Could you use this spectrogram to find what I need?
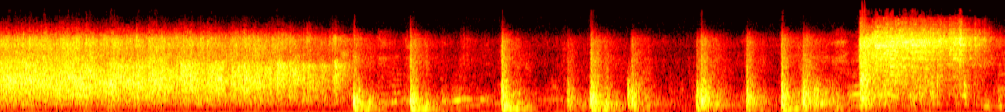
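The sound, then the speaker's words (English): A hall mirror slips from a hand and shatters in a long, loud crash of breaking glass, followed by a rapid series of sharp clinks and thuds as pieces hit the floor, then a final burst of broad noise. “I was just cleaning the mirror in the hall, kiddo. Slipped out of my hand.”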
